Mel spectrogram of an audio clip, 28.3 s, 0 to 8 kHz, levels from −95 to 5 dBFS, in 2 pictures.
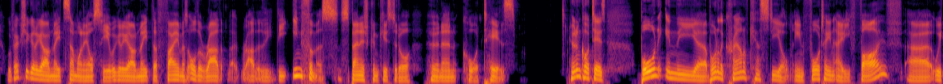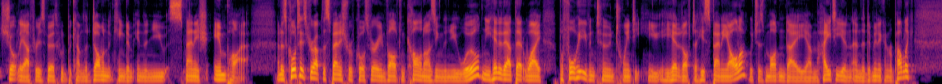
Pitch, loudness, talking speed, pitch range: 100 Hz, -23 LUFS, 220 wpm, 95-125 Hz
